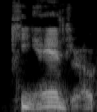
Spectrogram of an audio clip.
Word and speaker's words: Kiandra: Did I say that right? – Keandra.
